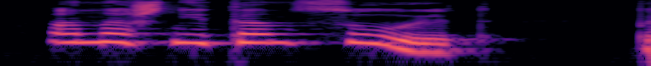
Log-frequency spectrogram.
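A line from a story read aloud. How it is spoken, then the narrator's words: Uncertain. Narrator (Russian): почему-то неуверенно произносит Юля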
